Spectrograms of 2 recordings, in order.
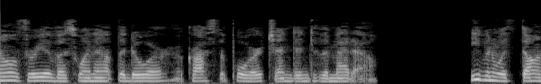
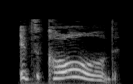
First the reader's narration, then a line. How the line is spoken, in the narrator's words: went into the stock tank, yelling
